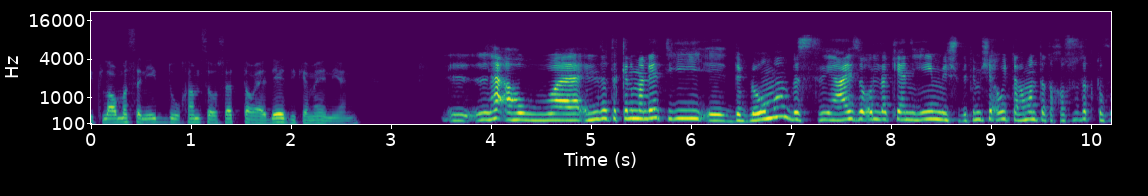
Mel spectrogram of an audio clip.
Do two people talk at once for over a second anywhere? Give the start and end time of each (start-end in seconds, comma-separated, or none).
none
